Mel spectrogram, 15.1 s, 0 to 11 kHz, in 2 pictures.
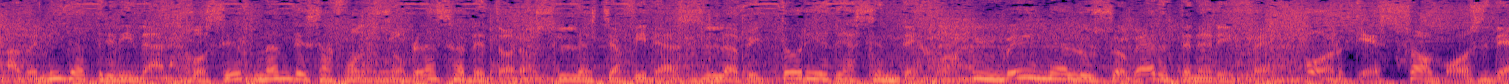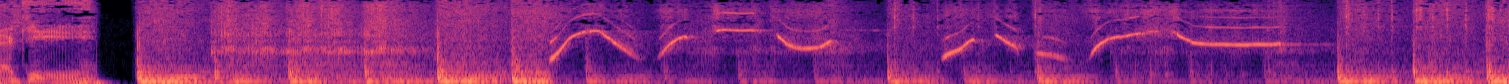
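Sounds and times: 
speech: 0.1 - 9.4
sharp human whistling in the style of Silbo Gomero whistled language: 10.2 - 14.4.

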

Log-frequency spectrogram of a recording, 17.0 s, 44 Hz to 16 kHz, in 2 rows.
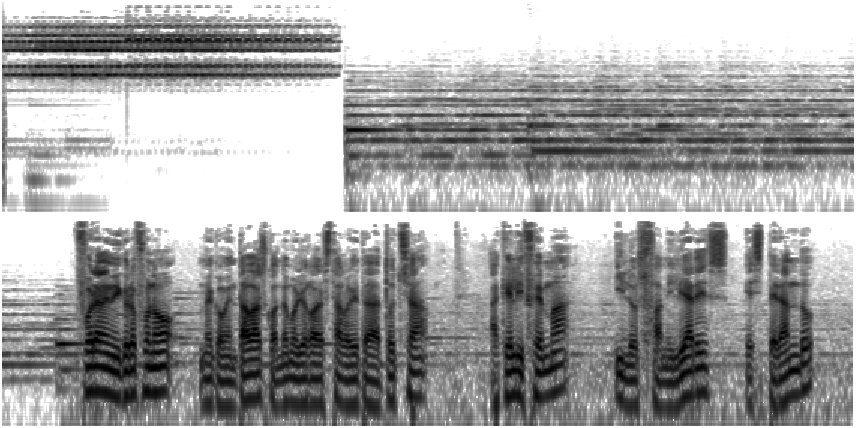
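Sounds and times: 
shrill high electronic mobile phone ringtone trill: 0.0 - 3.4
speech: 9.3 - 16.7.

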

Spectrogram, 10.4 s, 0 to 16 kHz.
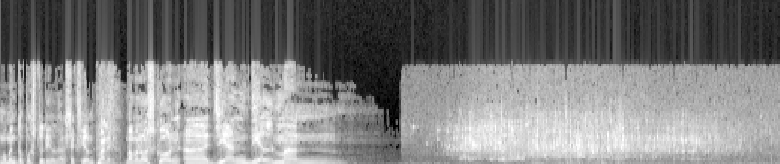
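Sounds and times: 
speech: 0.0 - 4.6
bucket of water being poured out: 5.4 - 10.3.

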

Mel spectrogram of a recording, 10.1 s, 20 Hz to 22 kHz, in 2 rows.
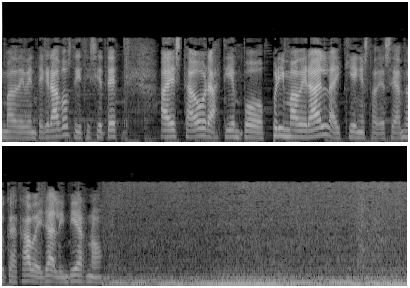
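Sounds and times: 
speech: 0.0 - 6.6
pilot motorboat engine droning: 6.4 - 10.1.

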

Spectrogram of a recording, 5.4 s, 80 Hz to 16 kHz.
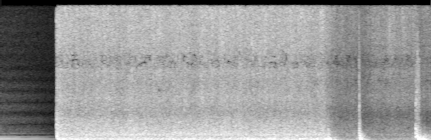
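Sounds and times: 
swollen river rushing after a storm: 0.7 - 5.2.

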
